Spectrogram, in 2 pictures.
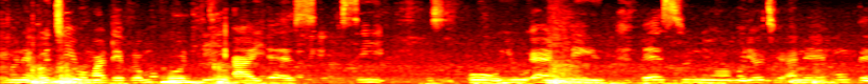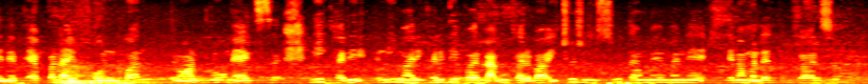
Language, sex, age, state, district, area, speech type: Gujarati, female, 18-30, Gujarat, Valsad, rural, read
